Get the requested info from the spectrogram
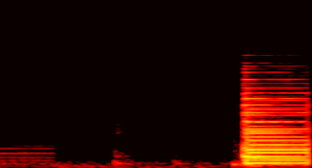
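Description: Piano music: a held chord dies away about half a second in, a brief near-silent pause follows, then a loud new piano chord strikes suddenly near the end and rings on.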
